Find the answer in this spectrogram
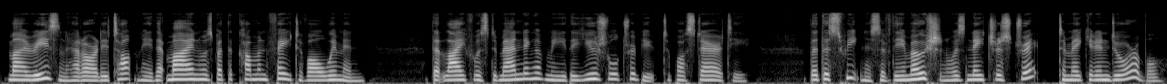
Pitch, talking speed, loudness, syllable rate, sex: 210 Hz, 205 wpm, -18 LUFS, 6.0 syllables/s, female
